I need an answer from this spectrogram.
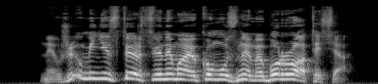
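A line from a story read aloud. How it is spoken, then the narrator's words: Asked angrily. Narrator (Ukrainian): сердито запитав Рон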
